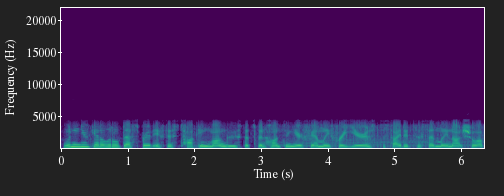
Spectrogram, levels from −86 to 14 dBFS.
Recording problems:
phone-call audio; nothing above 4 kHz
traffic noise; faint; throughout; 25 dB below the speech

